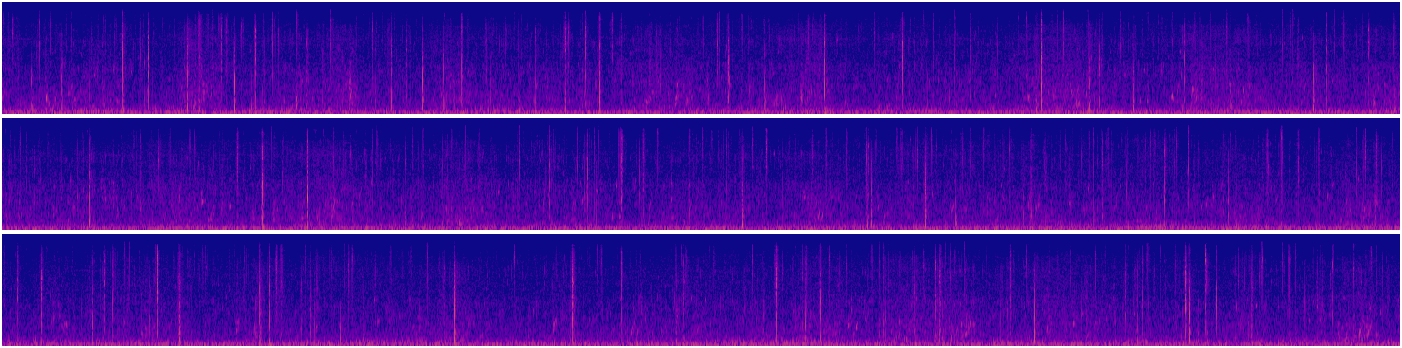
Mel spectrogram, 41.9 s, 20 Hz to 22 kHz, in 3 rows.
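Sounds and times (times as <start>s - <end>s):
campfire crackling: 0.0s - 41.9s.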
